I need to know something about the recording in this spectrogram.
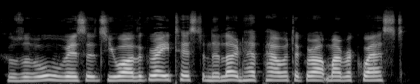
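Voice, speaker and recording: A man's voice: sits high, flat delivery, fairly quick, fairly bright tone, clean tone, no echo, clean studio sound, voice pushed up. A man voicing a cowardly, blustering lion in a children's storybook, dramatic and earnest. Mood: timid, pleading. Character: cowardly male lion, blustering yet timid and pleading.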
